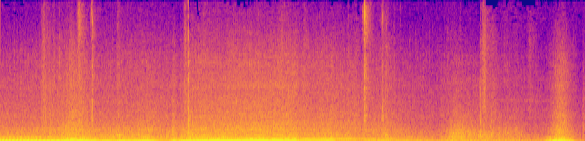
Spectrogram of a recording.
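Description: A video game car engine hums steadily and shifts pitch as it revs up and eases off, close and continuous for several seconds.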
